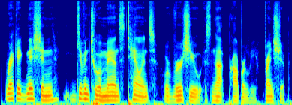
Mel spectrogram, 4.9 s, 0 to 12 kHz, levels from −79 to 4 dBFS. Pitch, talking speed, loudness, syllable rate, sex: 105 Hz, 150 wpm, -19 LUFS, 4.7 syllables/s, male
